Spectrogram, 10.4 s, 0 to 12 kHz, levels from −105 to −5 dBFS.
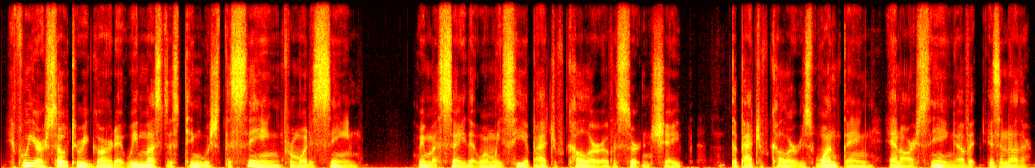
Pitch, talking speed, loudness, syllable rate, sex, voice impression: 110 Hz, 260 wpm, -20 LUFS, 6.3 syllables/s, male, very masculine, very adult-like, slightly old, very thick, slightly relaxed, powerful, bright, hard, clear, slightly fluent, slightly raspy, cool, very intellectual, slightly refreshing, very sincere, very calm, very mature, friendly, reassuring, very unique, elegant, wild, slightly sweet, lively, kind, slightly intense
